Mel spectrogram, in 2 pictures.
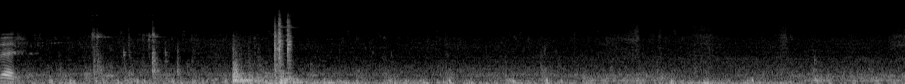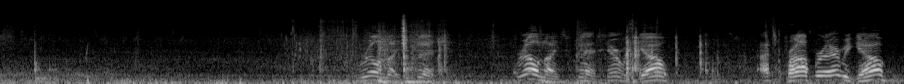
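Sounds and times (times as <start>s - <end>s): water washing around boat: 0.0s - 18.0s
wind buffeting microphone: 0.0s - 18.0s
sharp knocks on boat: 0.9s - 3.3s, 12.0s - 16.4s.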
